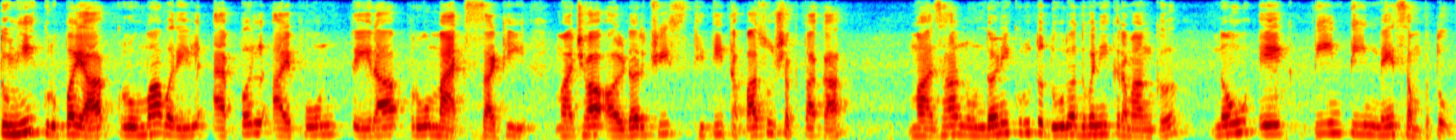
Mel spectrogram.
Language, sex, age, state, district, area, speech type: Marathi, male, 30-45, Maharashtra, Sangli, urban, read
